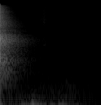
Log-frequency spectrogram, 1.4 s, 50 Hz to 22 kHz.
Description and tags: Pack of 17 handclaps. In full stereo.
